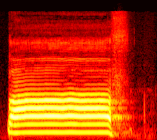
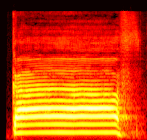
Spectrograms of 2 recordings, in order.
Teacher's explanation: اس حرف کو موٹا کر کے پڑھنا ہے، قاف، اس حرف کو باریک کر کے پڑھنا ہے، کاف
